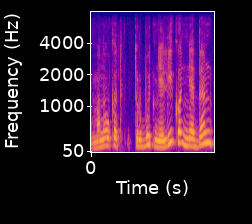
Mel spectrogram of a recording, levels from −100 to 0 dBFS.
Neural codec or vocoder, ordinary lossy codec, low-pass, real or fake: none; Opus, 24 kbps; 7.2 kHz; real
